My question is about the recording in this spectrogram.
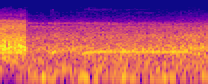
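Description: Stadium crowd noise from a football match broadcast, loud at first and then dropping suddenly to a lower, steady level a moment in, with a faint held tone in the middle.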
